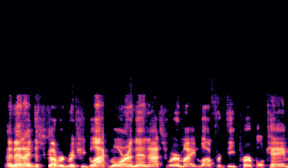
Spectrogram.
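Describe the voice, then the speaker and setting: Against a quiet background, a man with an American accent speaks at a fairly high pitch in a bright, sharp tone. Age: 60s. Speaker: rock guitarist. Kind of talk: interview. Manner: animated.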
